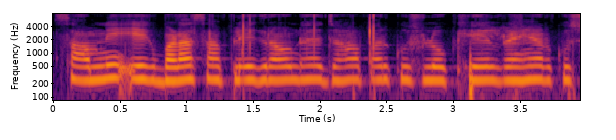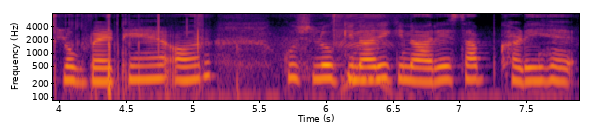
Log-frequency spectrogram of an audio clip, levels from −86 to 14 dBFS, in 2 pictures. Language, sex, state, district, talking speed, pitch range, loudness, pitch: Hindi, female, Bihar, Gopalganj, 195 wpm, 240-255 Hz, -18 LUFS, 250 Hz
